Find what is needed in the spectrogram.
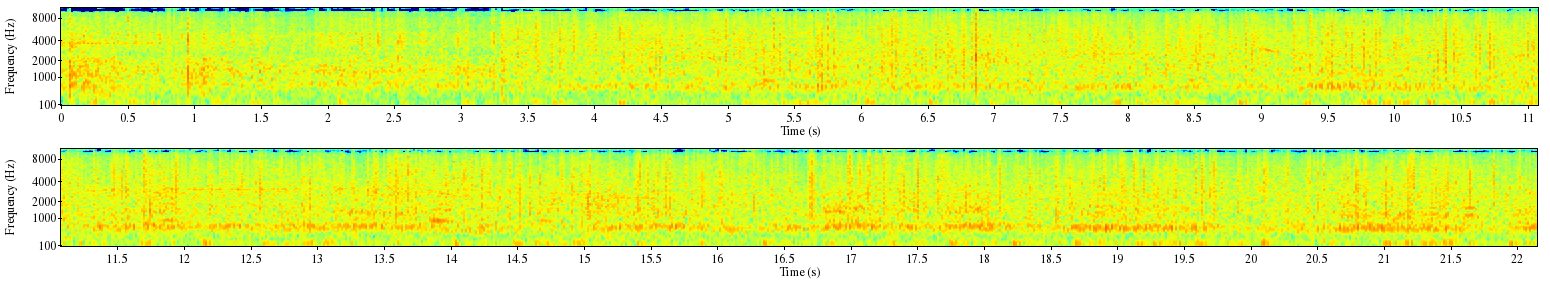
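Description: Fireworks in a stadium stand crackling and popping without a break, under a large football crowd chanting in unison, the chant swelling about a third of the way in.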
